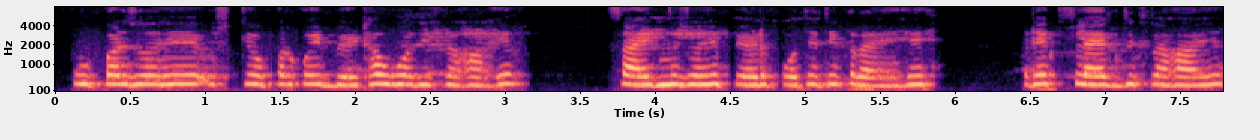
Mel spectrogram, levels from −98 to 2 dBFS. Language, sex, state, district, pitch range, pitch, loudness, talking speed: Hindi, female, Bihar, Gaya, 290-310 Hz, 300 Hz, -16 LUFS, 175 wpm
